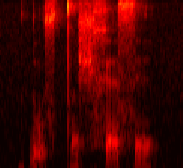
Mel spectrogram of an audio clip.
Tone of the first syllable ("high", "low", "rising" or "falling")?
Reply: falling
